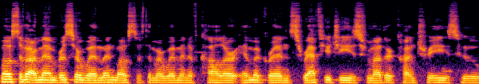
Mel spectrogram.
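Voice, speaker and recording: The man speaks at a very fast pace. His intonation stays monotone and flat. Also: fairly low pitch for a man. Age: 60s. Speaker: AIDS activist and union organizer. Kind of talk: panel discussion. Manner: halting.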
